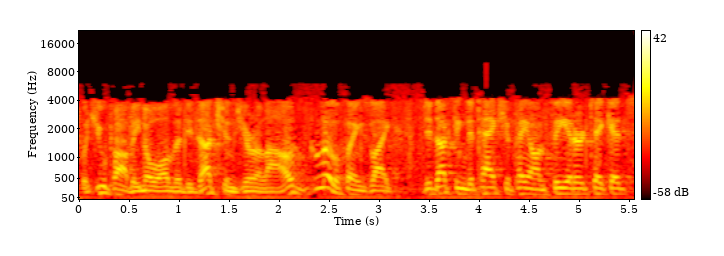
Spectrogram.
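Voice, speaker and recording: An actor playing a brisk, know-it-all neighbor in a 1940s radio sitcom. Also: male voice, mid-range voice, close to an everyday voice. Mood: helpful, insistent. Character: brisk, know-it-all male neighbor giving tax advice. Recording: muffled, faintly noisy 1940s radio broadcast.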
